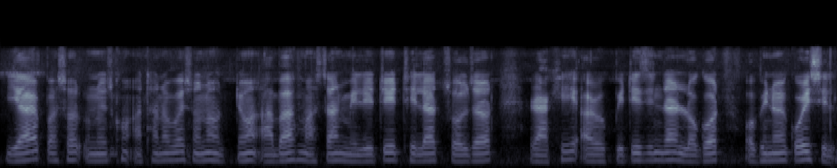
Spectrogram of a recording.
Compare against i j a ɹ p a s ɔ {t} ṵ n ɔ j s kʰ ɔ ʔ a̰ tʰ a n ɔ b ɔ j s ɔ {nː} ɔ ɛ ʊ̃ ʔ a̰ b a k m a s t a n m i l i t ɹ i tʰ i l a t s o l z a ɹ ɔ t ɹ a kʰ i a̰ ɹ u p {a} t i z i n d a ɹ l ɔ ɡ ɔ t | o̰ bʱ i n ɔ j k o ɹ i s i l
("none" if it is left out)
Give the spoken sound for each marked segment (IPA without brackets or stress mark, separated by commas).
t, n, i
